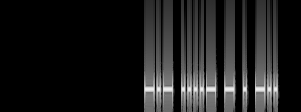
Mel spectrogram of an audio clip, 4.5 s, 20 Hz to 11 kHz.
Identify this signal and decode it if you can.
Morse code, heard as a keyed tone, about 25 wpm, 700 Hz. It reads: K4TED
